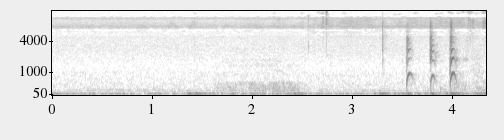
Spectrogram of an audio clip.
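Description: Near silence: faint room tone with a low hum, and a few faint short ticks near the end.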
